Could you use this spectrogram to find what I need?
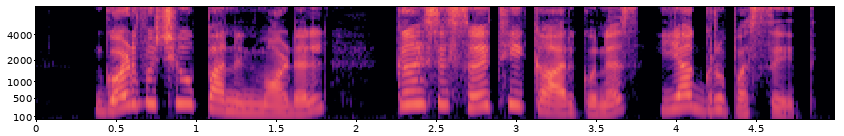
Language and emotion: Kashmiri, neutral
